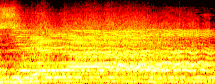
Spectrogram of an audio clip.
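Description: A man singing a slow worship chant into a handheld microphone, holding long notes that waver in pitch, over steady sustained tones beneath.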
